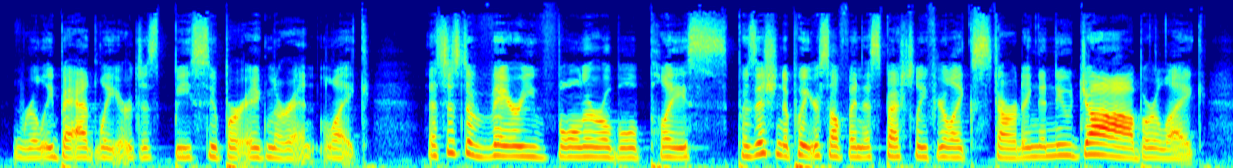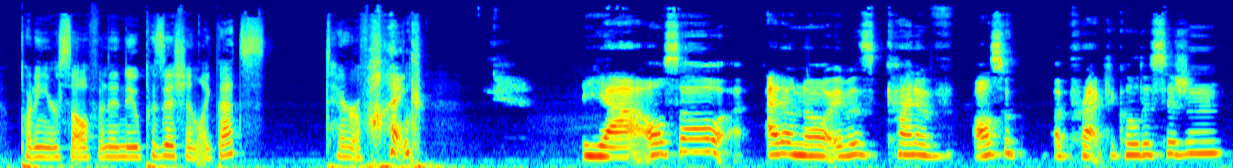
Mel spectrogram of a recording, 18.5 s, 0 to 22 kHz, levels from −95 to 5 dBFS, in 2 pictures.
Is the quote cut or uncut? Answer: cut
